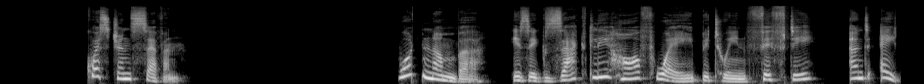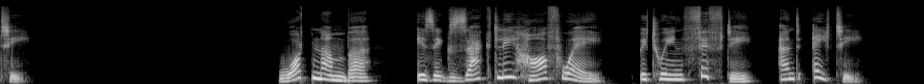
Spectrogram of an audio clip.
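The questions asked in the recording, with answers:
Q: What number is exactly halfway between 50 and 80?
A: 65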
